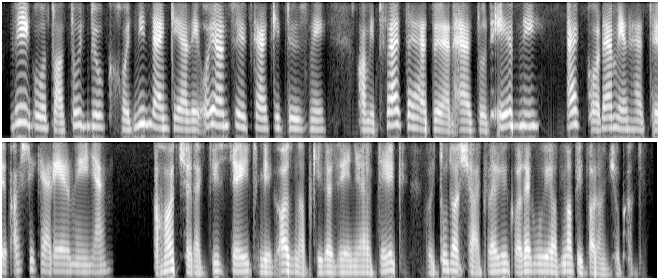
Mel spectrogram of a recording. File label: 1200 bps TWELP, Hungarian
